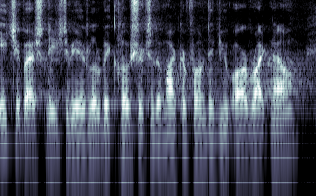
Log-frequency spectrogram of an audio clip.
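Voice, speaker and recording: A man with a Southern US accent speaks in a fairly low pitch. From North Carolina. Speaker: prosecutor. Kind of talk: courtroom examination. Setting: legislative chamber courtroom.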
